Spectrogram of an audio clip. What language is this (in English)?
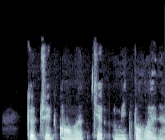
Uzbek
